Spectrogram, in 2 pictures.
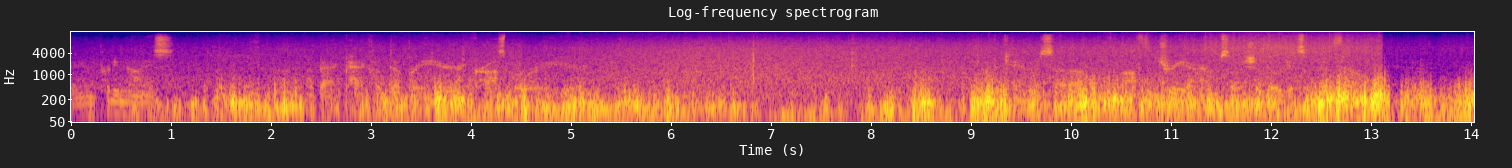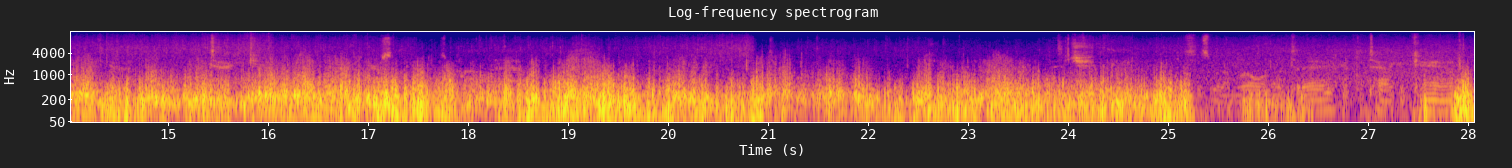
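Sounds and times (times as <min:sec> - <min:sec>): leaves rustling: 0:00.0 - 0:28.0
wind buffeting microphone: 0:00.0 - 0:28.0.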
